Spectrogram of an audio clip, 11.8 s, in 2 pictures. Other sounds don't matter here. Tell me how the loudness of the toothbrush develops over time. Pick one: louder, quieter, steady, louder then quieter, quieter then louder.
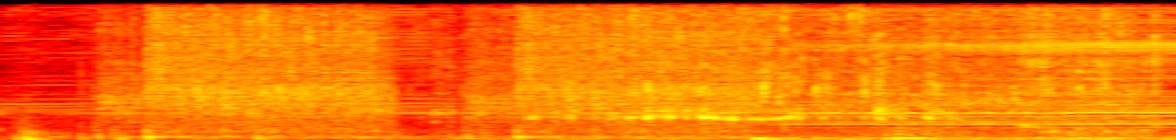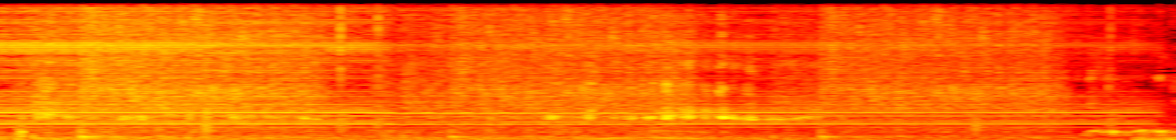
quieter then louder.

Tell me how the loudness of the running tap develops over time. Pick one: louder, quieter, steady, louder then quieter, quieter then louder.
quieter.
